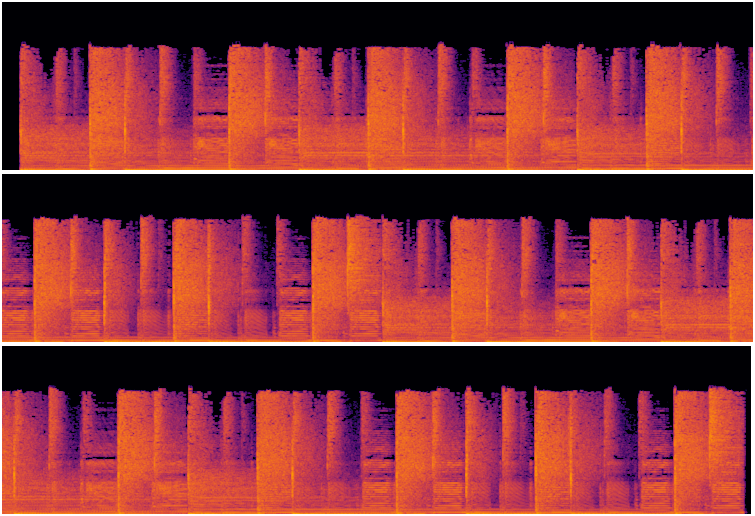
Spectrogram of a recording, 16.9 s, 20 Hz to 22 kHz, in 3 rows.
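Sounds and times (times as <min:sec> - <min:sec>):
V IV I chord progression: 0:00.2 - 0:16.8.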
